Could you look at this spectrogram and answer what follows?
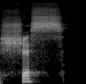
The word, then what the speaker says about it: Shez: Eh, så man spelar som en ny huvudkaraktär då som heter Chess. S-H-E-Z. Jag har för mig det uttalas så i alla fall.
